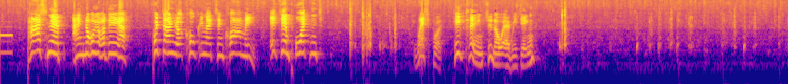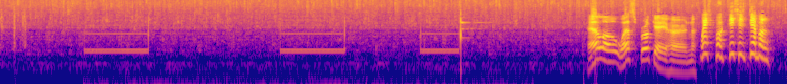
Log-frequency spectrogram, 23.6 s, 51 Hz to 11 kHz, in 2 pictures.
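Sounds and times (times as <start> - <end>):
two-tone electronic beep: 0.0 - 0.2
water running from a tap: 0.2 - 23.6
speech: 0.7 - 4.9, 6.2 - 8.2, 20.7 - 23.5.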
